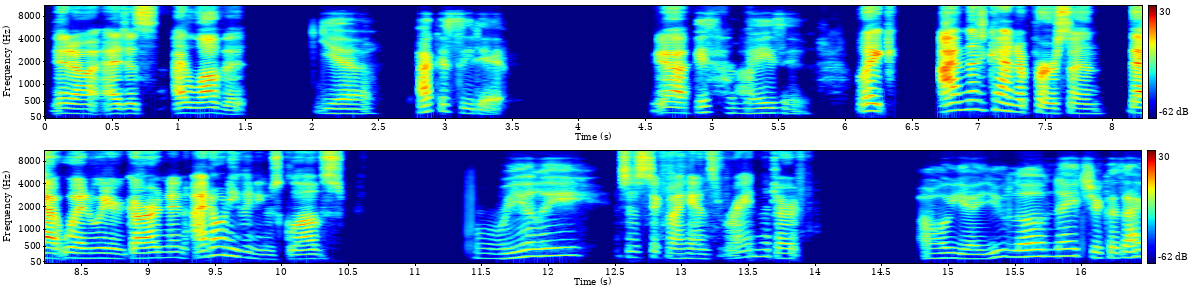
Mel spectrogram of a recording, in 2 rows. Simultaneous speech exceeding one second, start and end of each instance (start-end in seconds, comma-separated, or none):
none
